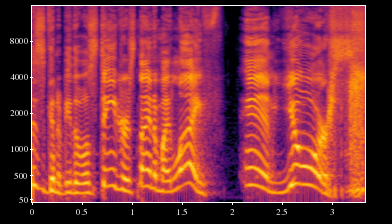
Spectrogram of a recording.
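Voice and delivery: very high superhero voice. Guest demonstrating his ride voiceover line, Spider-Man voice. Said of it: "may hear Spider-Man say".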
